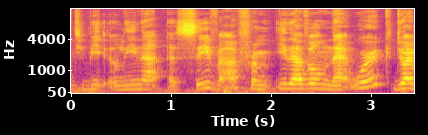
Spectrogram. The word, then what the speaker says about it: Idavoll: So our first speaker is going to be Alina Aseeva from Idavoll network. Do I pronounce this right, Alina? Idavoll network, yeah, more or less. Not French variant, but Scandinavian.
